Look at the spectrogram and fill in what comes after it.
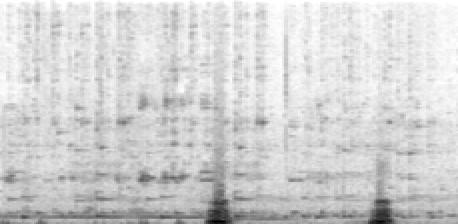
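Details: Purebred Sivas Kangal, a Hanlı-line Turkish shepherd dog raised on a farm, guarding the flock: two loud, short, gruff barks about a second apart over a steady tinkling of sheep bells and a faint drawn-out bleat.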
